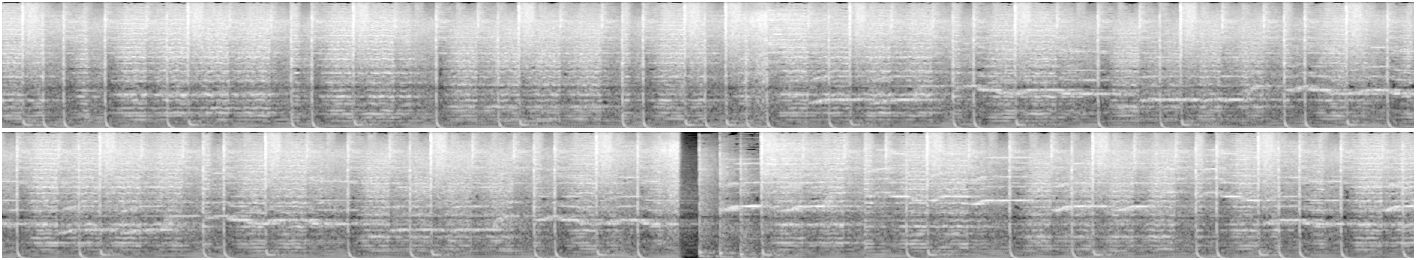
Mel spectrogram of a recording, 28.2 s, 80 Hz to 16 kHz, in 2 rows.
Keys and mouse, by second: 0.0-0.1 typing, 2.3 click, 4.4 click, 5.5 click, 6.8 click, 7.7 click, 8.4 click, 9.3 click, 11.0 right click, 11.8 click, 12.9 KP_4, 13.7 KP_6, 14.8 KP_Add, 15.0 KP_Add, 15.3 KP_Add, 16.2-21.7 typing, 22.3 Return, 26.7 click.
